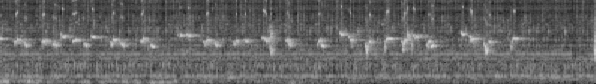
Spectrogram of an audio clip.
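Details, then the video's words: Sooty-headed bulbul lure song in fast 'ropel' style for drawing replies: a run of bright, bubbly whistled notes, some rising sharply, repeated at an even quick pace. "Trucuk gacor ROPEL panjang buat pancingan trucuk agar bunyi"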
